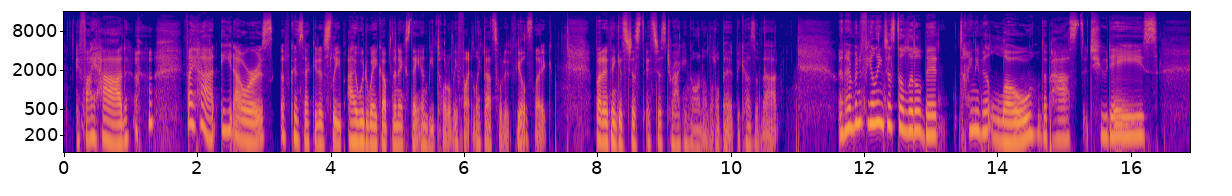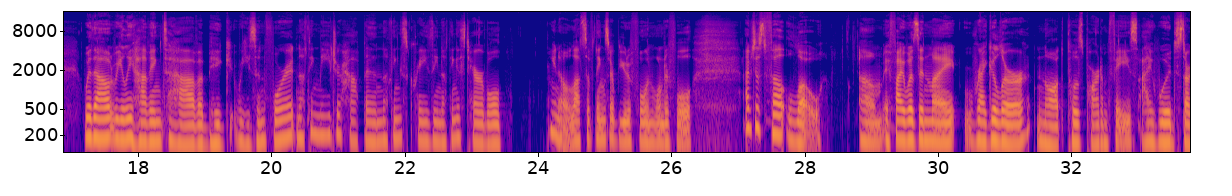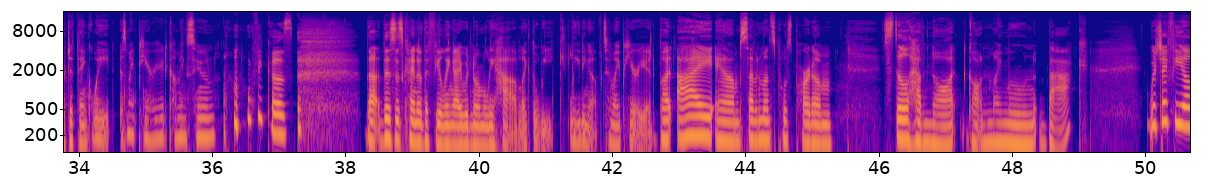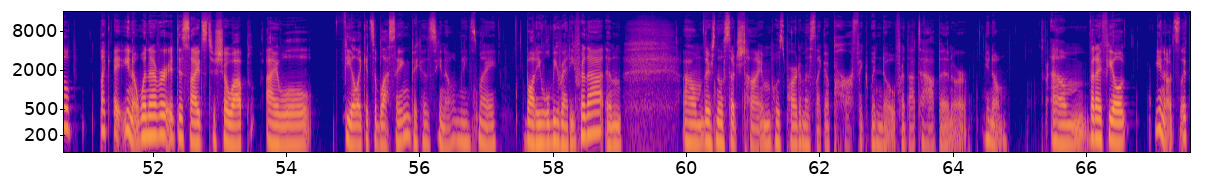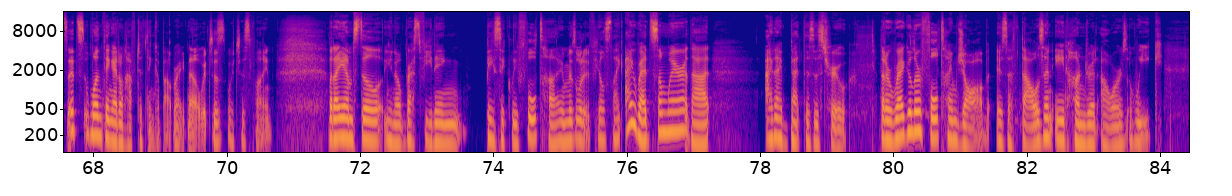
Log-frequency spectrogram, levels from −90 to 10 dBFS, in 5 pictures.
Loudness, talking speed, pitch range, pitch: -22 LUFS, 180 wpm, 145-185 Hz, 160 Hz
